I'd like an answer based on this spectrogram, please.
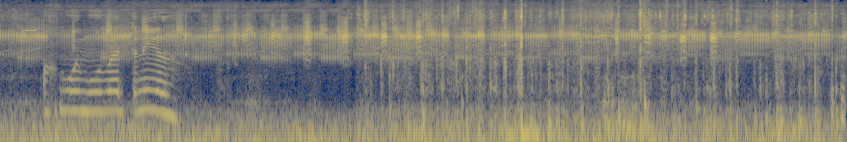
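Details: Frogs on a rainy night, found plentiful after heavy rainfall during a torchlight frog hunt. Two quick, deep croaks early on, each slightly falling in pitch, then a constant high shrill chorus with rain and rustling noise.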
